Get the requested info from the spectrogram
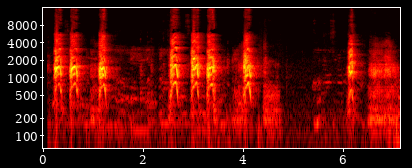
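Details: Pembroke Welsh Corgi, a female, barking at a toilet sheet she knocked over: sharp bark bursts in quick pairs and triplets, seven loud barks with short pauses between them, then a low grumbling growl at the end.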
